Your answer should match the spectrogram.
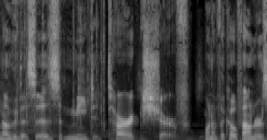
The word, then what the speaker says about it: Tariq: Tarek.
